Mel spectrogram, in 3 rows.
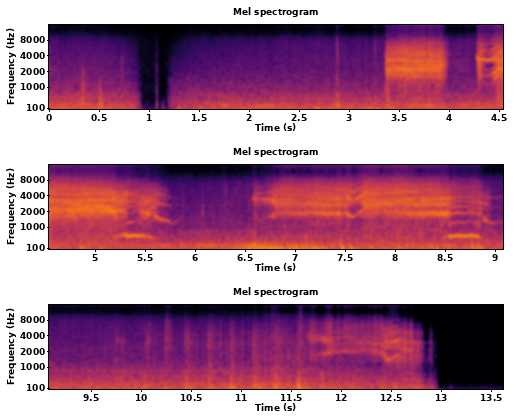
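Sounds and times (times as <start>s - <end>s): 
kakapo calling with raspy screech: 3.4s - 5.8s, 6.6s - 9.1s, 11.6s - 13.0s.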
